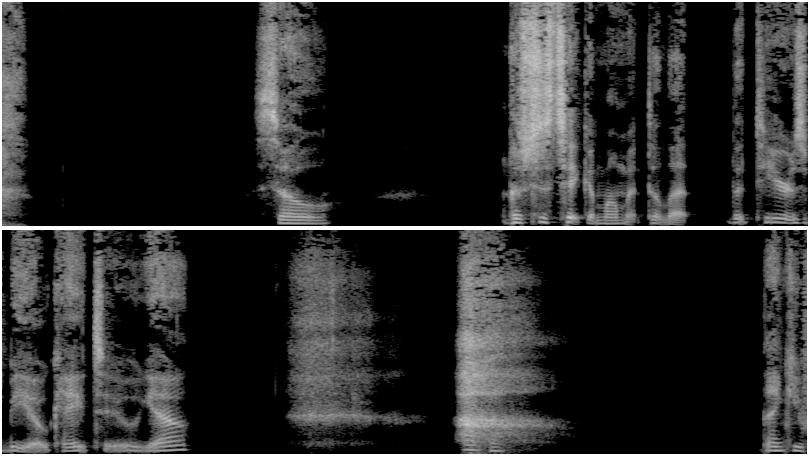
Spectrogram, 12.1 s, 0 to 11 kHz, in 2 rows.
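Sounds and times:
woman breathing in: 0:08.2 - 0:10.4
woman sighing: 0:09.4 - 0:10.3.

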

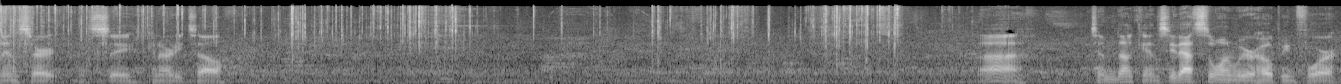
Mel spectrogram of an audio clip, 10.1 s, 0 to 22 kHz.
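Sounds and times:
foil wrapper tearing and crinkling: 0:00.0 - 0:06.8
background hubbub: 0:00.0 - 0:10.0.

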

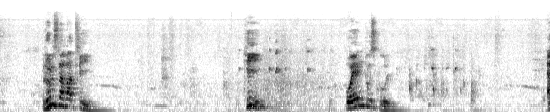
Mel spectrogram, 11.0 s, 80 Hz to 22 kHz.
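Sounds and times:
marker squeaking on whiteboard: 0:04.6 - 0:06.8, 0:07.9 - 0:09.8.

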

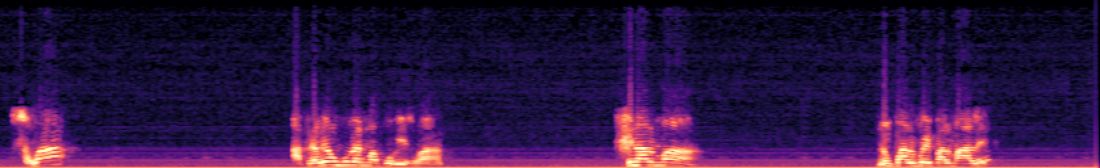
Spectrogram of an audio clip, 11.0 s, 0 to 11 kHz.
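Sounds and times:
electrical mains hum: 0:00.0 - 0:11.0
faint high steady tones: 0:00.0 - 0:11.0.

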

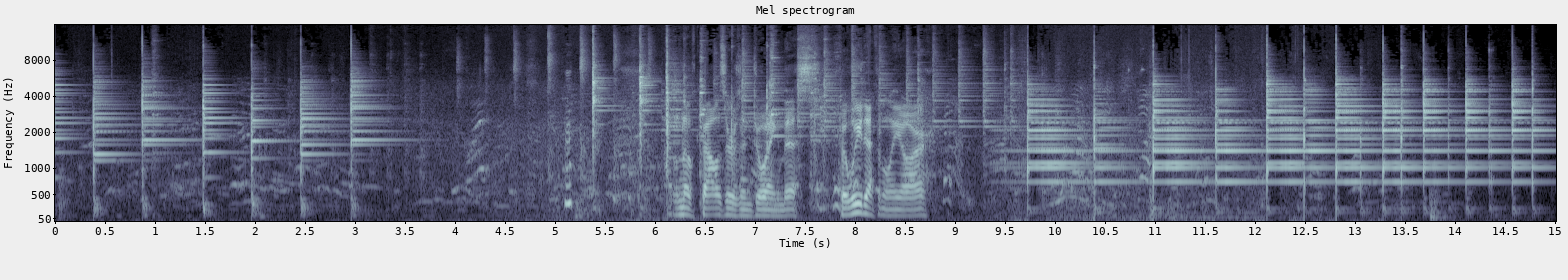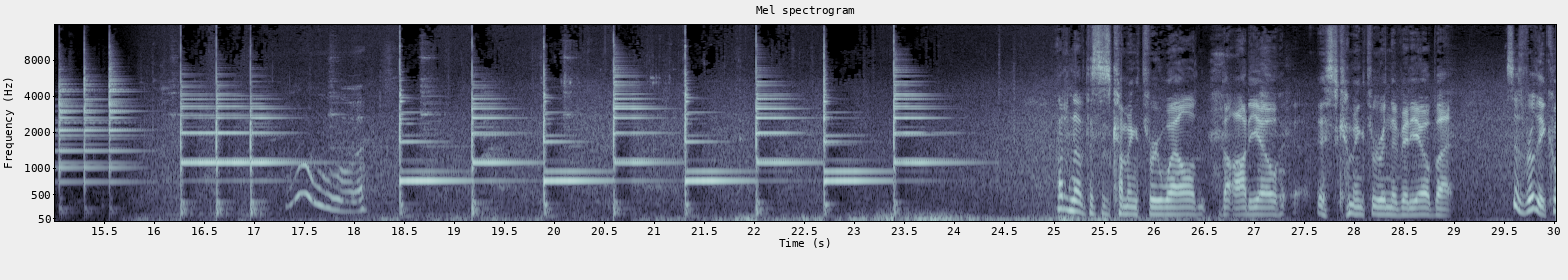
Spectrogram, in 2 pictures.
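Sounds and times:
hammer striking ringing rock: 0:00.0 - 0:03.7, 0:05.3 - 0:24.4.

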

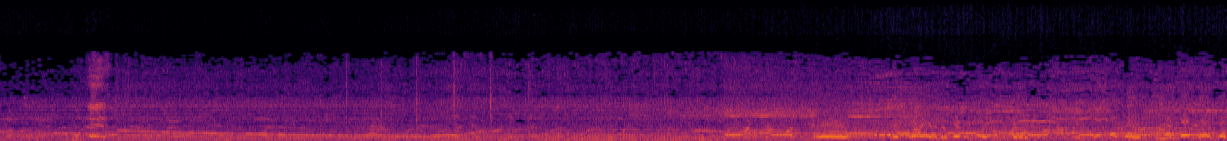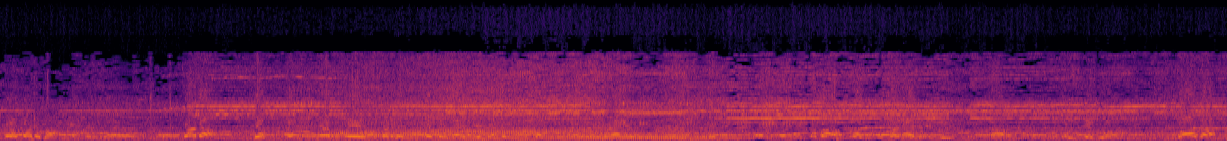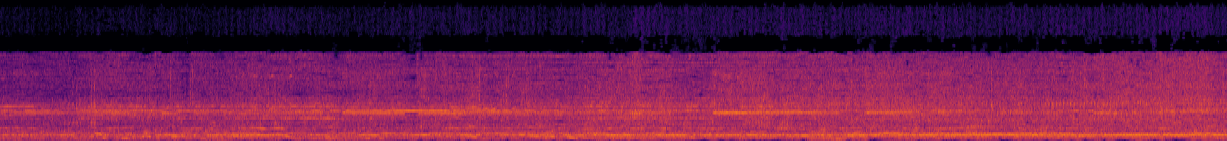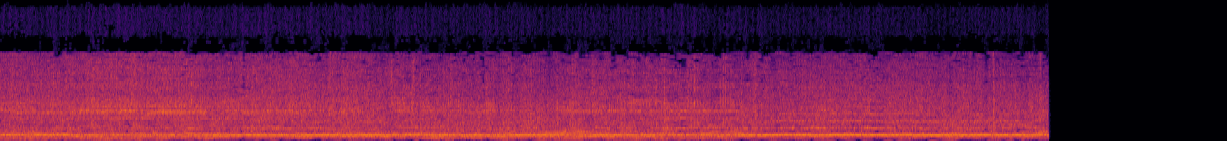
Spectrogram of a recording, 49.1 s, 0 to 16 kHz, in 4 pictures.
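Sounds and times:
crowd shouting and cheering: 0:00.0 - 0:47.3.

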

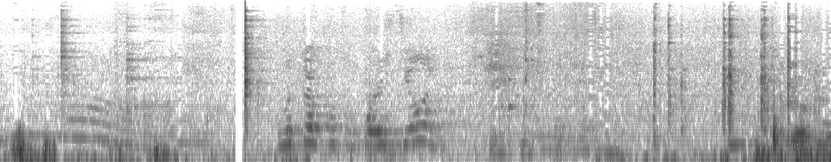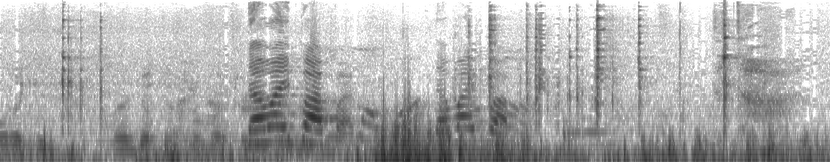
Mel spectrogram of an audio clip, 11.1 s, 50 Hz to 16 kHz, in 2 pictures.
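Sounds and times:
tableware clicking and knocking: 0:04.4 - 0:06.4.

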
